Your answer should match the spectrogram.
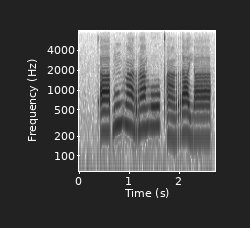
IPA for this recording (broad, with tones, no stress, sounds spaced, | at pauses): kʼ a˨ ɓ ũ˦ v ã˦˨ r ã˦ v oː˦ kʼ ã˨ r a˦˨ j a˦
